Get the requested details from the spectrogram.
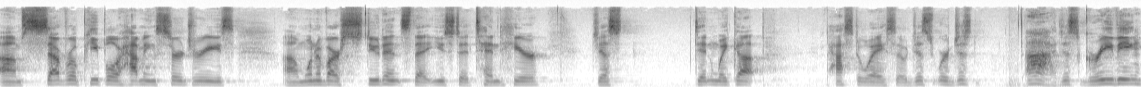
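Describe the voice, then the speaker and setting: A man speaks in a flat monotone with a bright, sharp tone. Long pauses come often. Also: moderate pace. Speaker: pastor. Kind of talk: sermon. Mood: somber then warm. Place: church.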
